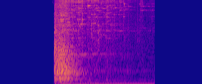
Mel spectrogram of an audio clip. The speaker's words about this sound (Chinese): 啪的一声，是桌面杯子被扶到地上的声音。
